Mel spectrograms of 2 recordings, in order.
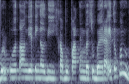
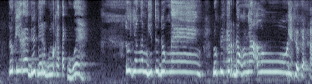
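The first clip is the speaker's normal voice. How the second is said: play-acted, very high, angry Jakarta-accented scolding; 10 semitones higher, 3 dB louder than usual. Acting out how Umi talks when she gets angry, mock-angry Umi in Betawi accent. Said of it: "kalau dia marah tuh kayak".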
